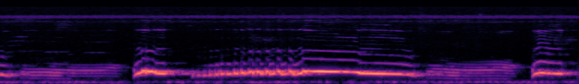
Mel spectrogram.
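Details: Barbary dove giving a lure call: a soft lead-in coo, then a loud, long coo that wavers and falls, followed by a softer tail and the start of another coo.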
